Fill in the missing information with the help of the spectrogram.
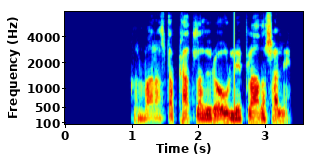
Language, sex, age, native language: Icelandic, male, 50-59, Icelandic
